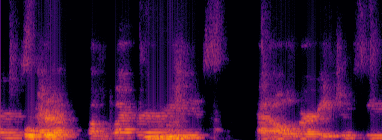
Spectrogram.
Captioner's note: mmhmms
